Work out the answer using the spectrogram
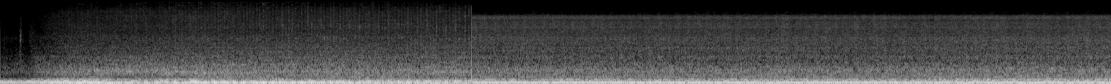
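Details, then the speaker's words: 528 Hemi V8 with aluminum heads, double springs and electronic distributor, brought down to idle at 900–950 rpm with 15–16 in of vacuum expected: deep, steady, even lumpy idle with no ticks or knocks. "Let's put this on idle. If you guys take a look, we should have 15, 16 inches of vacuum at less RPM. Let me bring it to 900, 950."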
